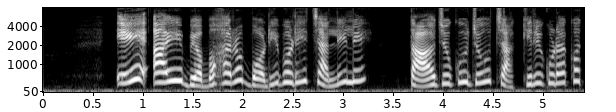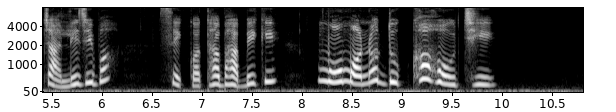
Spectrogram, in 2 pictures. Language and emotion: Odia, sad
